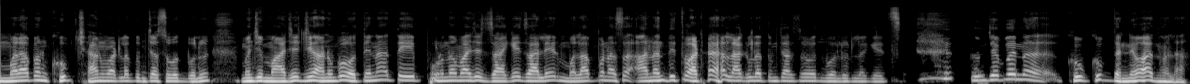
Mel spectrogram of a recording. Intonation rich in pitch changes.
No: average, 3.1 semitones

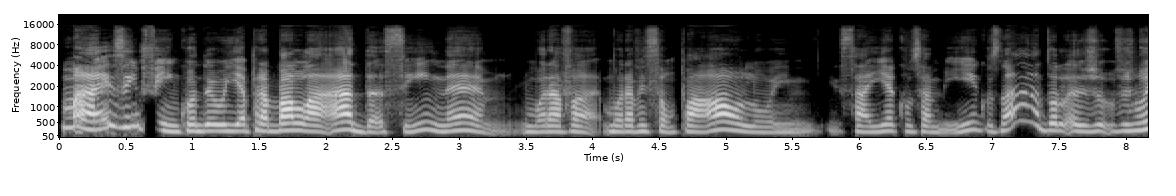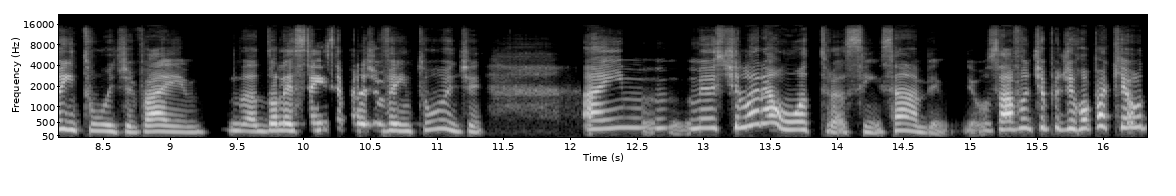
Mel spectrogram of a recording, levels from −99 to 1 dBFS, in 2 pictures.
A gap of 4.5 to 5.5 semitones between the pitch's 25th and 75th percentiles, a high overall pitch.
Yes: average, 4.8 semitones; high, 215 Hz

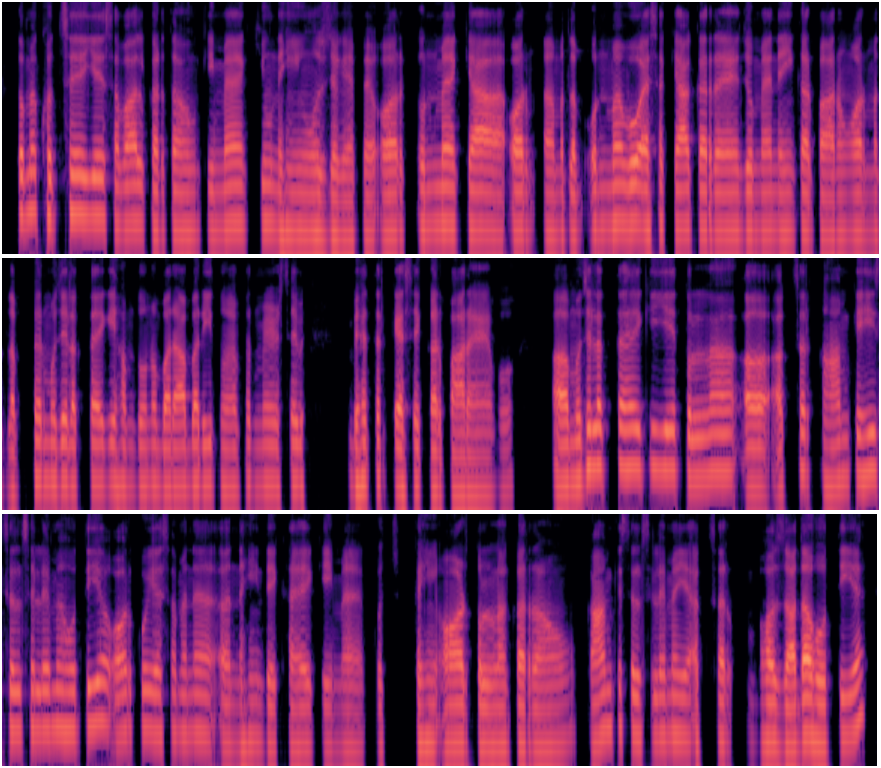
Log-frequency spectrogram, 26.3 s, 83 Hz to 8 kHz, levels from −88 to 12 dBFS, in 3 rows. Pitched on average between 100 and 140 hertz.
Yes: low, 135 Hz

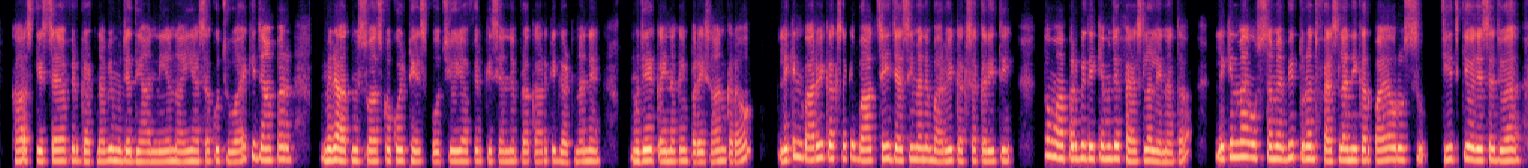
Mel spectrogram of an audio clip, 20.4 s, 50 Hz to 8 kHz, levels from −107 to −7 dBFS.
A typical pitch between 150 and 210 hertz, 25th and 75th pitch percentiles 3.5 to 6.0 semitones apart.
No: high, 190 Hz; narrow, 2.6 semitones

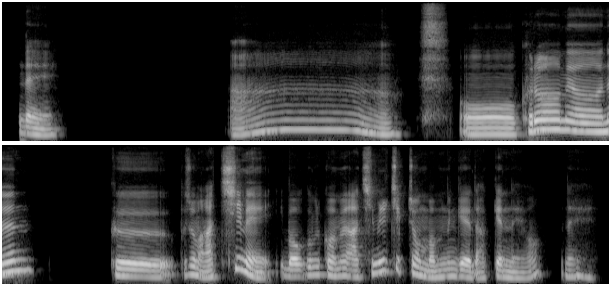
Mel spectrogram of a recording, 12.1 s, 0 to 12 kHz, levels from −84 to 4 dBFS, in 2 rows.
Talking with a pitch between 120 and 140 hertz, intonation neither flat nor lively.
No: low, 135 Hz; wide, 8.6 semitones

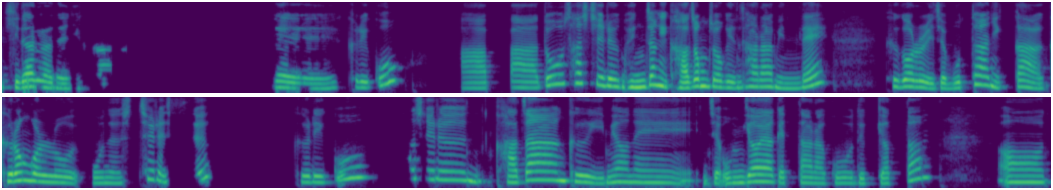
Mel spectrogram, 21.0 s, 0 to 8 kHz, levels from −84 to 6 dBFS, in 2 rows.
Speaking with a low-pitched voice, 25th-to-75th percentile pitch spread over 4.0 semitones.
No: high, 205 Hz; wide, 5.4 semitones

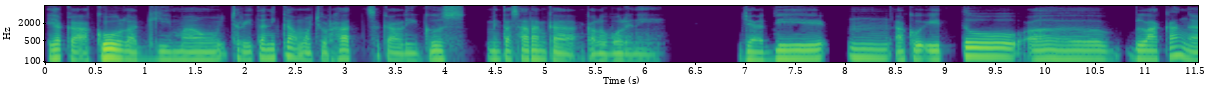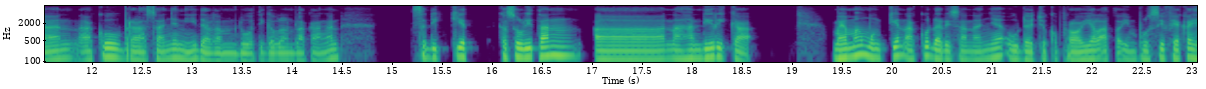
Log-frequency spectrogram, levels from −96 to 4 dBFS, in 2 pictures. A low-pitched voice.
Yes: low, 115 Hz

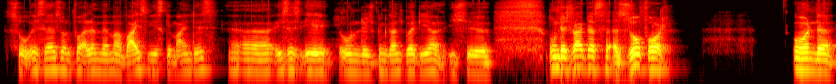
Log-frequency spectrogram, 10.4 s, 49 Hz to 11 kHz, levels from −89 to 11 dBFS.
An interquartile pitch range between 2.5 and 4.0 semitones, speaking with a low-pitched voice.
Yes: average, 2.8 semitones; low, 120 Hz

